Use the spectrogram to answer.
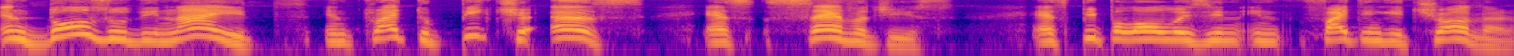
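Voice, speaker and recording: A man with a non-native accent, high-pitched, with lively intonation and a fairly slow pace, in a very clean recording with a silent background and a dry, close sound with no echo. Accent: non-native English pronunciation. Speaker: political commentator. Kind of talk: solo monologue. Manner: halting, many repetitions and fillers.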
